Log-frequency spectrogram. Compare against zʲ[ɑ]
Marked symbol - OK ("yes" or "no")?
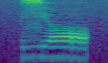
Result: no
